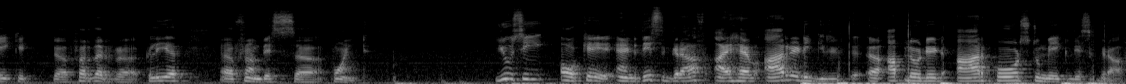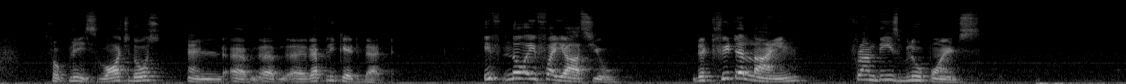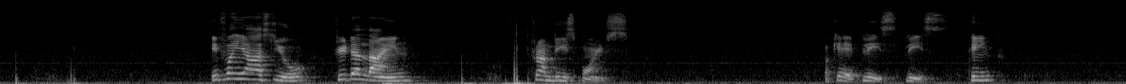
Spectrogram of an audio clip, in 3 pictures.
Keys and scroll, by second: 4.0 Right.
